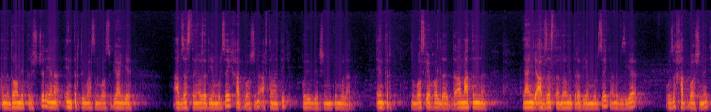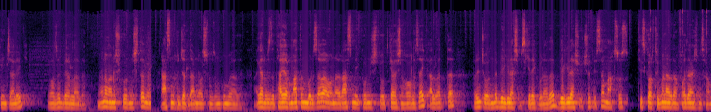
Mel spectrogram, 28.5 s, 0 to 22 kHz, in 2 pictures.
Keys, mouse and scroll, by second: 3.9 Return, 7.3 Return, 12.2-15.5 typing, 19.2 scroll down 11, 20.4-20.9 scroll, 27.8 click, 28.3 click.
